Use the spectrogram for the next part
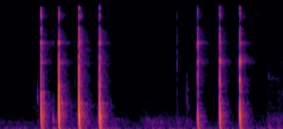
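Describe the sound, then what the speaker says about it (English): Metal hammer tapping on a ring in jewellery making: four crisp, bright clinks in quick succession, a brief pause, then three more evenly spaced taps, close and alone in a quiet room. "then you can use your hammer"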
